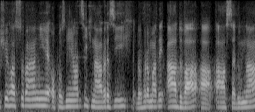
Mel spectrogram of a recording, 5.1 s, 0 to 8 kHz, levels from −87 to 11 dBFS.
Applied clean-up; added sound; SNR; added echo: neural separator model SepFormer DNS4.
